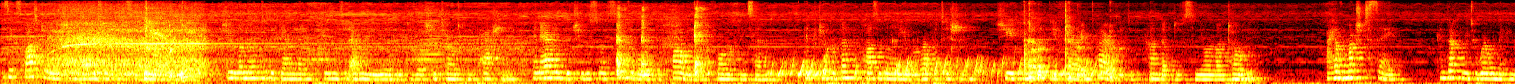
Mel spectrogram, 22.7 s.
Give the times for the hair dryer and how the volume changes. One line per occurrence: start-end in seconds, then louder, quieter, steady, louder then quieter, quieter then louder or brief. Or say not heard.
0.3-8.0 quieter.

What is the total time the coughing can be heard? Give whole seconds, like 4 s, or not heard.
5 s.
